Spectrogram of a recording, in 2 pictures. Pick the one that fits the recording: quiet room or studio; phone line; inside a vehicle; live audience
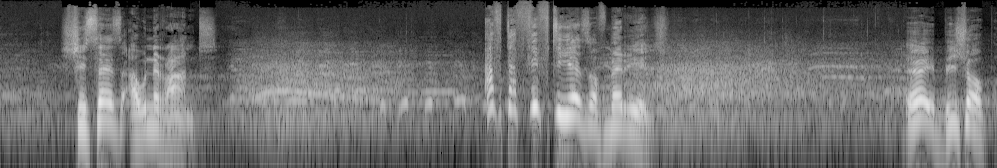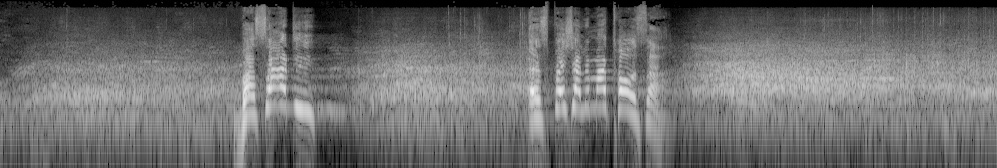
live audience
